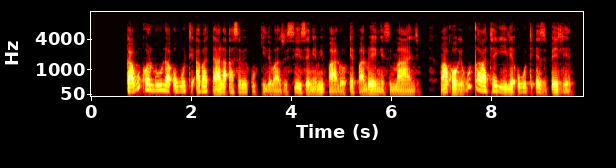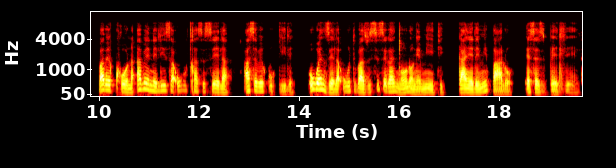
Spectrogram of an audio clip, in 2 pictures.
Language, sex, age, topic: North Ndebele, male, 36-49, health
